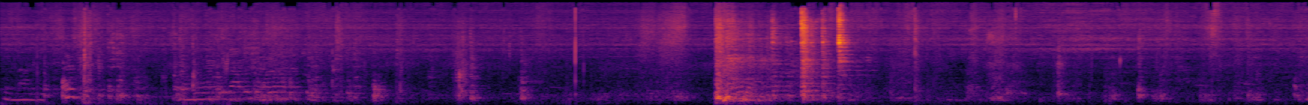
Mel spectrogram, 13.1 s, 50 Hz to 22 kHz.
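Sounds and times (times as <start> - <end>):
clatter of objects: 0.4 - 5.4, 7.1 - 13.0
objects knocking and clicking: 0.4 - 5.9, 7.2 - 8.7.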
